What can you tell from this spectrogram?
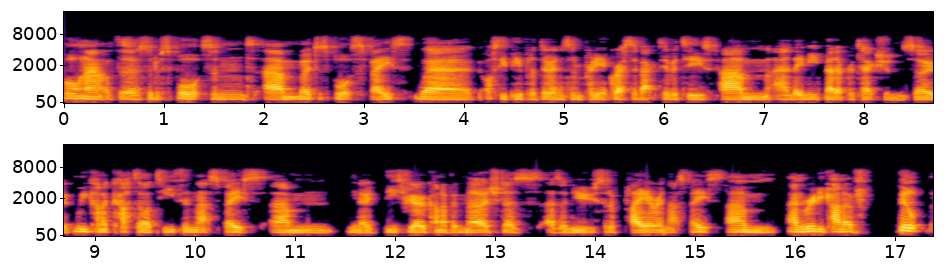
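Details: Adult male speaker; normal speech.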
